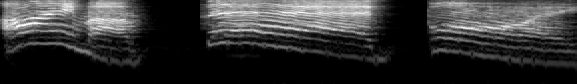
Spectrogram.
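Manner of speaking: put-on shrill, very high baby voice. A narrator reads the dummy's line as a boy works its mouth: shrill baby voice. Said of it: "the dummy said in a shrill baby voice".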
